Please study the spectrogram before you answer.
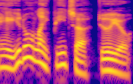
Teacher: Notice how my intonation comes down, not up.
